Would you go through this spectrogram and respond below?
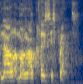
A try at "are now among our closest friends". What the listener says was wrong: You see, or now, not are, or now. Because R meets N, and N is a consonant.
